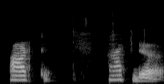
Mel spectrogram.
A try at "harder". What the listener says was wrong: Ừ, nó là âm ơ ấy, chứ không phải là một cái đuôi đâu. Harder. Harder. Harder. Harder.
